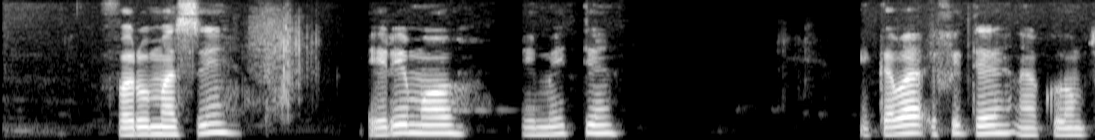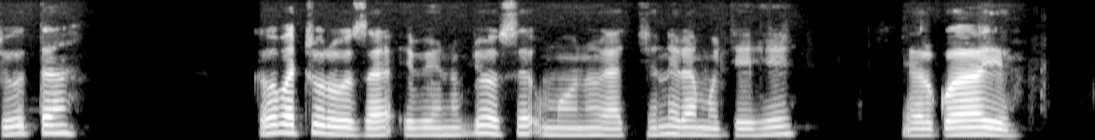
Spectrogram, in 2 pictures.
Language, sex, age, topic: Kinyarwanda, male, 25-35, health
